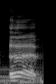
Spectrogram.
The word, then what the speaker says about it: herb: How about Herb? Because Americans don't pronounce the H in herb.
